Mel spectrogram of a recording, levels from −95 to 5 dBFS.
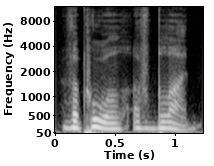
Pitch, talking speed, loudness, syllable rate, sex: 155 Hz, 195 wpm, -16 LUFS, 3.8 syllables/s, female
